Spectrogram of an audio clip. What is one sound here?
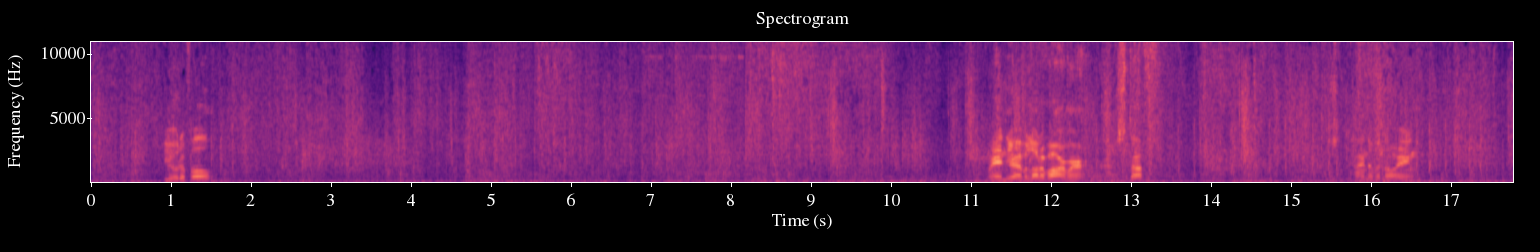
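Spaceship lasers fire in rapid bursts.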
